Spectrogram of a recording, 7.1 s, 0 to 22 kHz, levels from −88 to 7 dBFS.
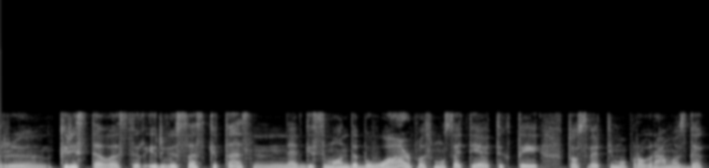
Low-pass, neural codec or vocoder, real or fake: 7.2 kHz; none; real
